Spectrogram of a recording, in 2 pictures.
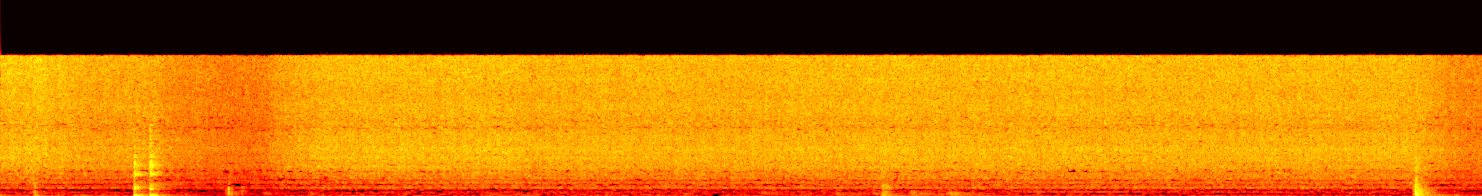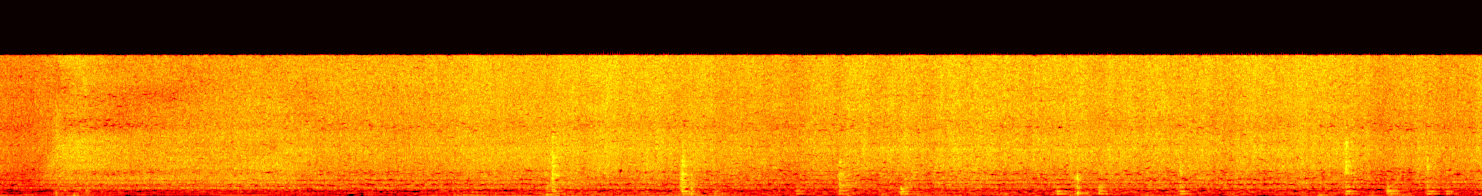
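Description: Chopped spring onions and leek sizzling in oil in a stainless steel pot while being stirred with a wooden spoon. Two sharp clicks stand out, about a second and a half in and about halfway through.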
